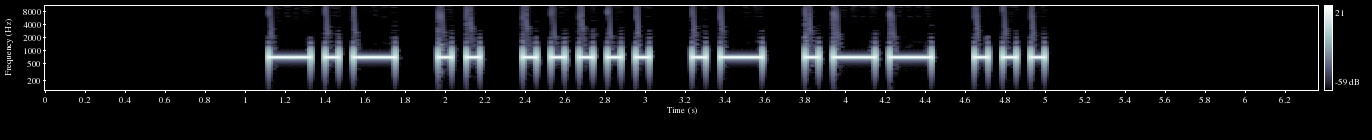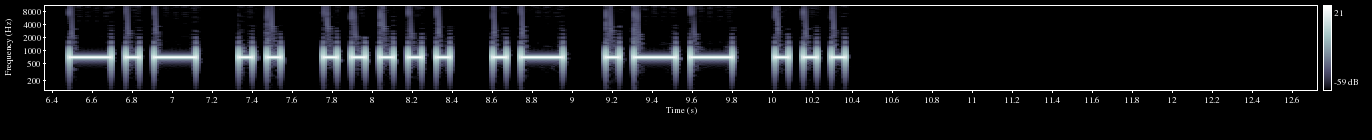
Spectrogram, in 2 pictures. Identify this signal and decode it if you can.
Morse code, heard as a keyed tone, about 17 wpm, 700 Hz. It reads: KI5AWS KI5AWS
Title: USA Call Signs - 6 Characters - Repeated 2x - 17wpm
